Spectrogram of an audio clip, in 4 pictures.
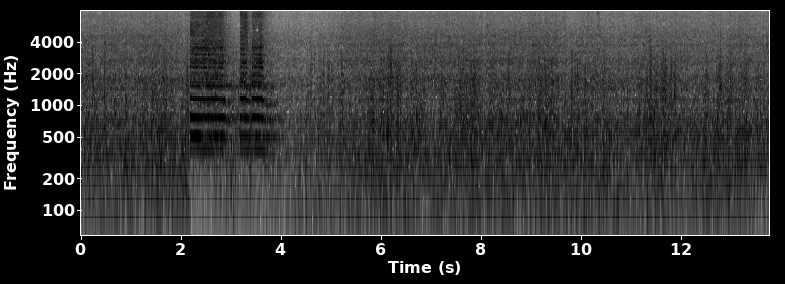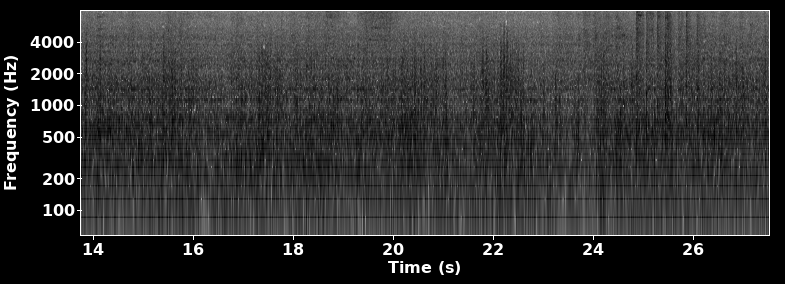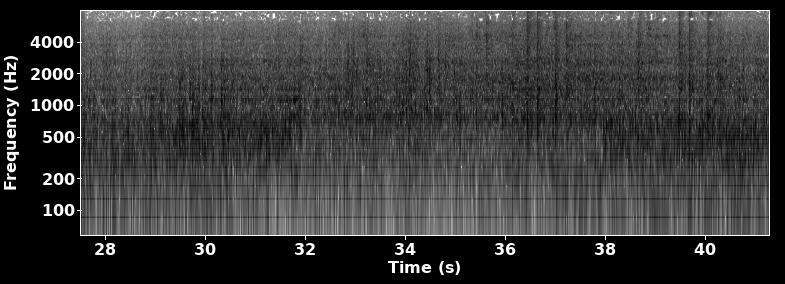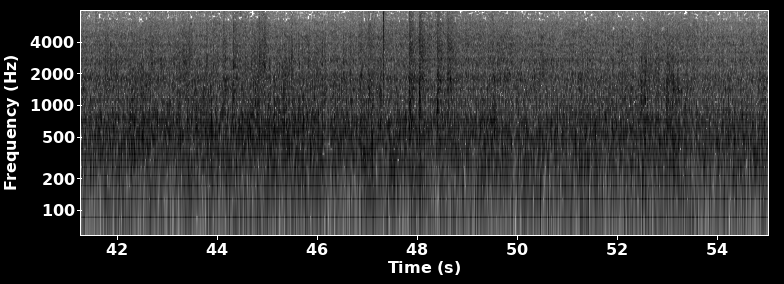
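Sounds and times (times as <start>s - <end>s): passenger train rolling over track: 0.0s - 55.0s
locomotive horn blasts: 2.2s - 4.1s.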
